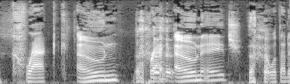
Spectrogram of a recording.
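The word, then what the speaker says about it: Krakoan: He pronounced it perfectly. Crack. The crack own age.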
